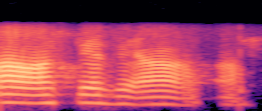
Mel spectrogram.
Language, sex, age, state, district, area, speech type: Sanskrit, male, 18-30, Kerala, Thrissur, rural, conversation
